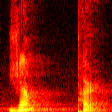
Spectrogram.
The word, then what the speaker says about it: jumper: First word, jumper. We have also the word dancer. The stress is in the first part. Jumper. Jump, jump, jumper. So the stress on the first part.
